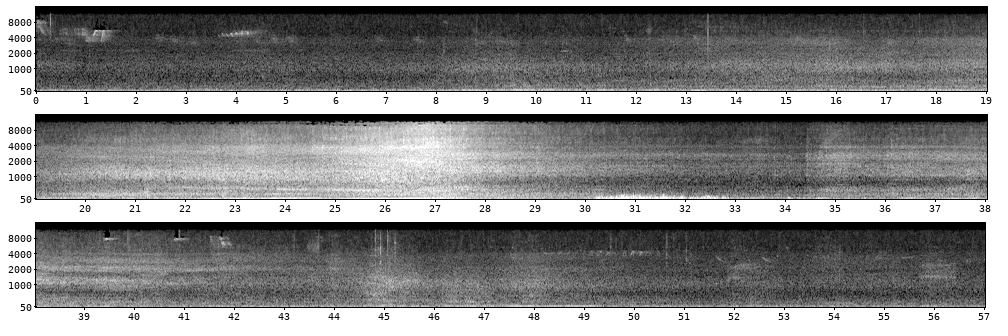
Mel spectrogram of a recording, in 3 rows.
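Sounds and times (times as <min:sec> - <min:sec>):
car passing: 0:18.2 - 0:43.0, 0:43.9 - 0:49.3.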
